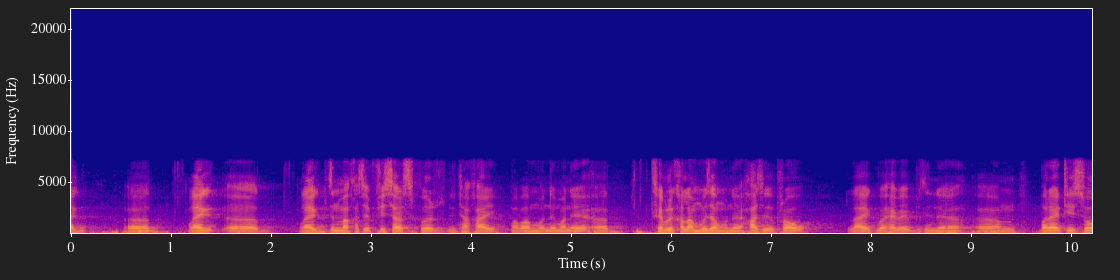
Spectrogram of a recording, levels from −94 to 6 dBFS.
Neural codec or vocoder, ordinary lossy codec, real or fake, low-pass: vocoder, 22.05 kHz, 80 mel bands, Vocos; none; fake; 7.2 kHz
